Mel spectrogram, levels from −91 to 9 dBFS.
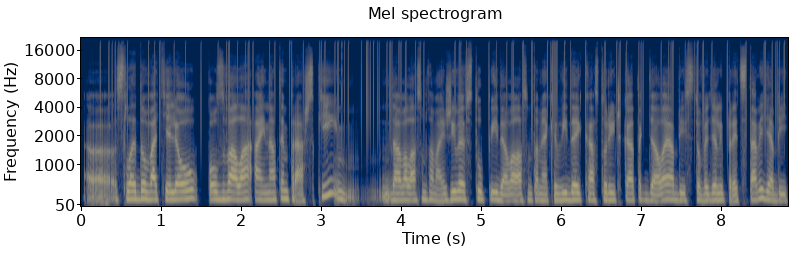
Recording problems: crackle, like an old record; noticeable; 20 dB below the speech

